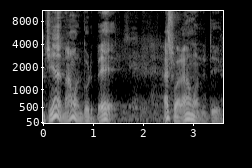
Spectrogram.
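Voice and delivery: low, soft, quick groggy mumble; sleepy refusal. Retold or imitated. Tired person turning down the gym, groggy low mumble. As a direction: brush it off like you're half asleep.

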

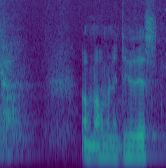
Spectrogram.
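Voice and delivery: imitating someone nodding off, quiet and low; drowsy, fading imitation; dozing off. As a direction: mumble it softly as if half asleep. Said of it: "dozing, head's nodding".

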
